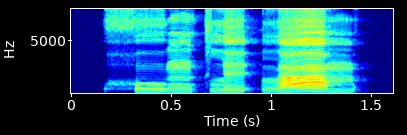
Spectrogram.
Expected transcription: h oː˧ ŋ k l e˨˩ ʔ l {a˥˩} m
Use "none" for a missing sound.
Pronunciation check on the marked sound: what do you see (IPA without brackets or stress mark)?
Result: a˥˩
